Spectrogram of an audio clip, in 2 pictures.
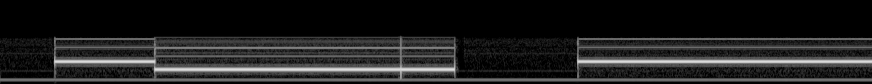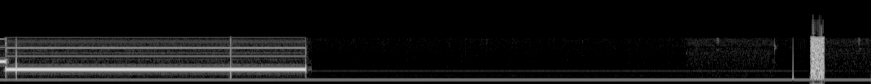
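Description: Radio dispatch alerting tones for a Mavis Division 5 Mutual Aid Box Alarm alerting receiver test in McHenry County at 10:03 hours sound twice, each a short steady higher tone sliding into a longer lower one, loud and clear over a constant low hum, followed by a brief click.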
